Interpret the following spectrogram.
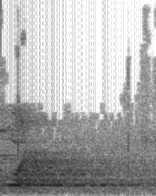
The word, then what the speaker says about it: wort: the liquid they just cooked up, known as wort. Wort is spelled W-O-R-T.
